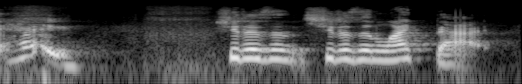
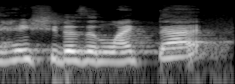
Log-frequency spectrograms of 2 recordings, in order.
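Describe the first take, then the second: First: Firm protective "Hey, she doesn't like that", stress on "she"; firm warning. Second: Said in the usual way. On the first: Retold or imitated. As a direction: step in and shield your child, firmly. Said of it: "I said". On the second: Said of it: "not only did I say".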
